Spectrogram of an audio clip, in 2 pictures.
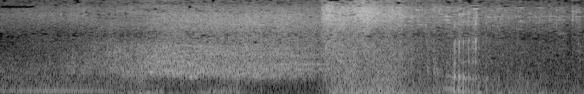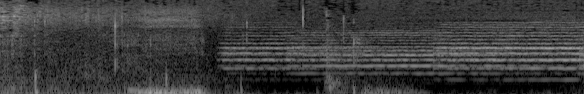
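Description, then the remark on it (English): A rushing, noisy swell gives way to a sustained, piercing siren-like wail with layered tones, loud within a music track, with no voices. “It does have a siren sound.”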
